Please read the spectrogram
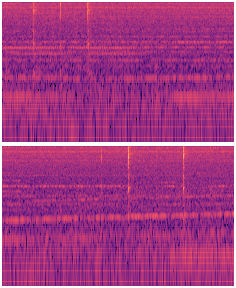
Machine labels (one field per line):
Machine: valve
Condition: normal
